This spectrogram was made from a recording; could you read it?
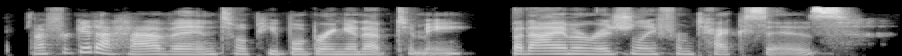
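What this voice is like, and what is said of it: Slight Southern US accent. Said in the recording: “You may notice a slight Southern accent.”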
